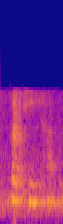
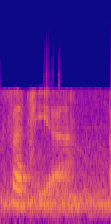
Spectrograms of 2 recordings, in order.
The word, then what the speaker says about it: Fatiha: Fatiha. Fatiha. Okay. Your family was, like, pronouncing it with a P, so I just want to make sure I'm pronouncing it correctly.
